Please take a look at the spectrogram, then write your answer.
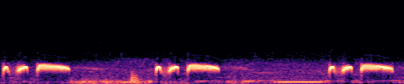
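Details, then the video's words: Spotted dove used as a lure bird, said to be very aggressive and very vocal; three phrases in six seconds, each two short clipped notes then a long level coo, over a low background rumble. "Pikat Tekukur//Ini Kalau Liat Bl Sangat Bringas//Alias Sangat Gacor"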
